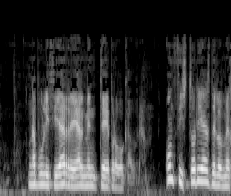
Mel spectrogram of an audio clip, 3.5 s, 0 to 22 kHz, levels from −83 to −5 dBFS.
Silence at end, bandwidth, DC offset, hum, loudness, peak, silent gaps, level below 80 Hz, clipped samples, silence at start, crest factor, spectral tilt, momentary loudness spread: 0 s; 11.5 kHz; under 0.1%; none; -20 LUFS; -4 dBFS; none; -54 dBFS; under 0.1%; 0.4 s; 18 dB; -6.5 dB/octave; 9 LU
